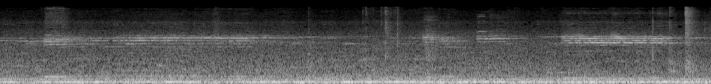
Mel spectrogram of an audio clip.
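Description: Steady low hum of kitchen machinery, with a few short clinks as a metal pizza peel is set down on a stainless-steel counter.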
